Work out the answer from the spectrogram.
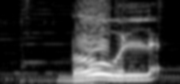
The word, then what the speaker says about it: ball: مثلا كمان زي كلمة ball، B A L L، كرة، هنا نطقنا حرف الـ A كأنه حرف O، بول.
